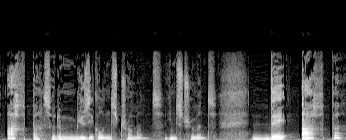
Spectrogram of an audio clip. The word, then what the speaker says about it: des harpes: Des harpes, okay, so you don't make the liaison between the two. Des harpes.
